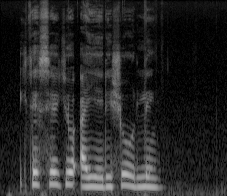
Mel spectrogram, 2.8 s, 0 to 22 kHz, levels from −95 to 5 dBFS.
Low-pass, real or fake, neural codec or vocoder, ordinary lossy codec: none; real; none; none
